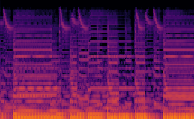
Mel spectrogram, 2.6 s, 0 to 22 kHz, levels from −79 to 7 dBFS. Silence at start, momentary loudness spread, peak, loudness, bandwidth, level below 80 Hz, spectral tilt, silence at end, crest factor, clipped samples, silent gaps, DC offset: 0 s; 2 LU; -10 dBFS; -23 LUFS; 16.5 kHz; -24 dBFS; -5.5 dB/octave; 0 s; 10 dB; under 0.1%; none; under 0.1%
